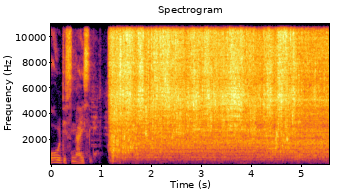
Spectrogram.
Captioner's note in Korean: 수돗물 소리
